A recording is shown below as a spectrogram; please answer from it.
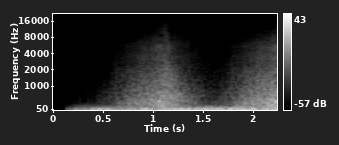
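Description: Cinematic intro sound effects: a deep rumble fades in and a whoosh swells to a peak about a second in, with a second whoosh building near the end.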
